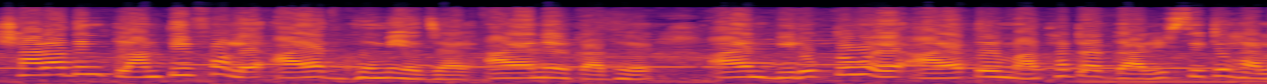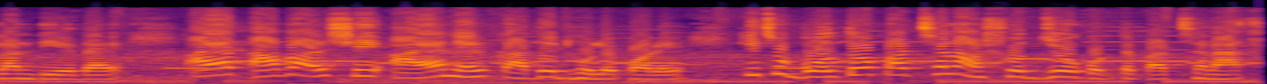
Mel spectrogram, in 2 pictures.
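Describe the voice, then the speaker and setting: A woman narrating a romantic story in an expressive storytelling manner. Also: fairly high pitch, normal speed. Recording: soft background music bed. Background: background music.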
